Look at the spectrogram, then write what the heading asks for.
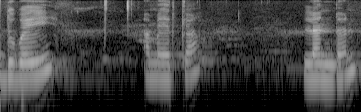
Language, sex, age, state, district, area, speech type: Hindi, female, 30-45, Uttar Pradesh, Prayagraj, rural, spontaneous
